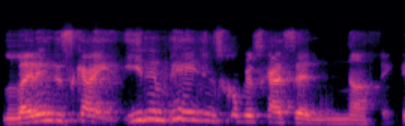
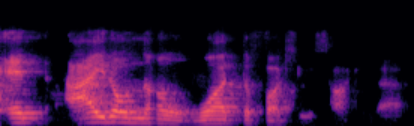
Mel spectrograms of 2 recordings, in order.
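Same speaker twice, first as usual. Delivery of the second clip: usual speaking voice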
